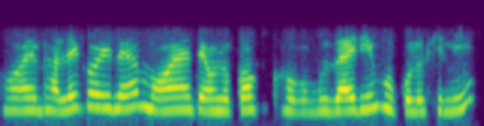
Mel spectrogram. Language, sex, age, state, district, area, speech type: Assamese, female, 18-30, Assam, Jorhat, urban, conversation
